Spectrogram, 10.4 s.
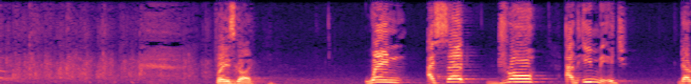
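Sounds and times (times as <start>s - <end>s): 
room full of people applauding: 0.0s - 3.8s
speech: 3.2s - 3.9s, 5.5s - 9.4s, 10.2s - 10.3s.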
